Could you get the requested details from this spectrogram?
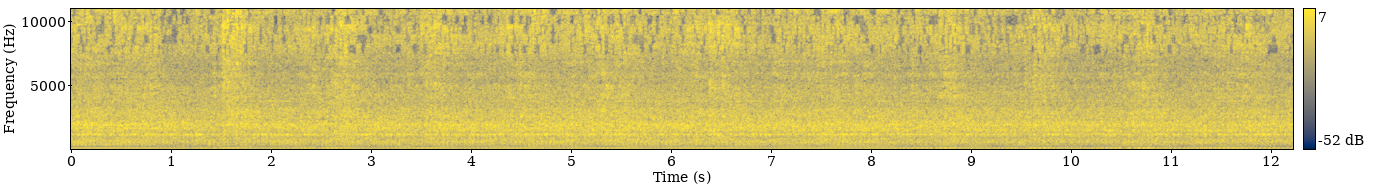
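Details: Yard Machines (MTD) 42-inch riding mower engine after carburetor cleaning and freeing a stuck emergency shut-off: steady, even low hum at a settled idle, no misses, knocks or hunting; runs pretty good.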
